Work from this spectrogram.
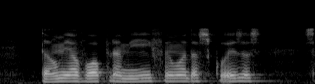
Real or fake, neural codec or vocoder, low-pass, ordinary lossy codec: real; none; 5.4 kHz; AAC, 48 kbps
